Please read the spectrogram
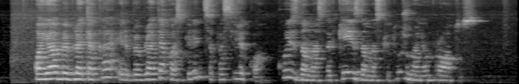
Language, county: Lithuanian, Alytus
